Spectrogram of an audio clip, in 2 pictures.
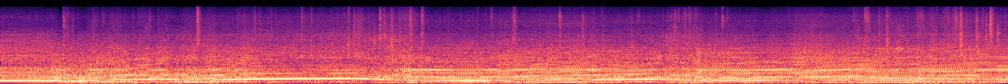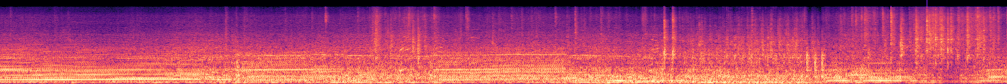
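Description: Classic rally car's engine heard from inside the cockpit, revving hard on a gravel stage, its pitch climbing and dropping back at each gear change. Sharp rattles of stones against the body come in near the end.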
